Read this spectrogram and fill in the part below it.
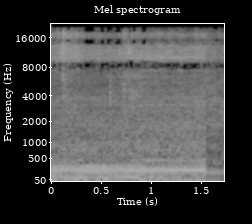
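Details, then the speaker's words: Rolls-Royce Corniche convertible that sat 14 years, ignition on with engine off, low fuel: steady low electric hum of the fuel pump for a second and a half, then it cuts off; owner thinks it's working overtime. "You can hear the pump now. Hear the pump kicking in? Yes, the pump working the fuel to the front."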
